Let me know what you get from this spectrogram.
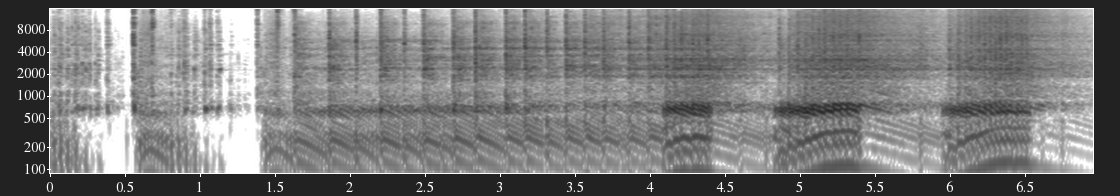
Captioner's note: more chainsaw noises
